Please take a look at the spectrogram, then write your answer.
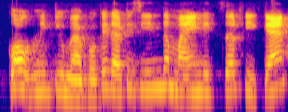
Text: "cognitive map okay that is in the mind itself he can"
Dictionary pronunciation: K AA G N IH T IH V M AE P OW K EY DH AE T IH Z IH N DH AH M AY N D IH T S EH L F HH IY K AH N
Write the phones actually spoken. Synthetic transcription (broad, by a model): K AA G N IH T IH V M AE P OW K EY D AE T IH Z IH N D AH M AY N D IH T S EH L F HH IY K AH N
